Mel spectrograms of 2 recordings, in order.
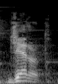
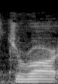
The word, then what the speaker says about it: Gerard: do that accent and we do the opposite and Scotland is Gerald just like that it's yeah it's the emphasis on the first part but here in America it's Gerard and it goes wrong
